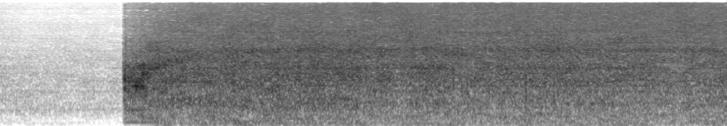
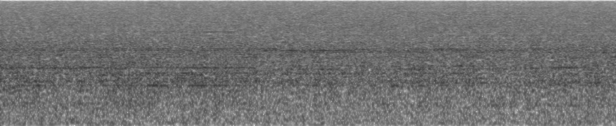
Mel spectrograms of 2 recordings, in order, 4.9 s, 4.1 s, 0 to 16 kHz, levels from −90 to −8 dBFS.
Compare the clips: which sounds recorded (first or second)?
second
